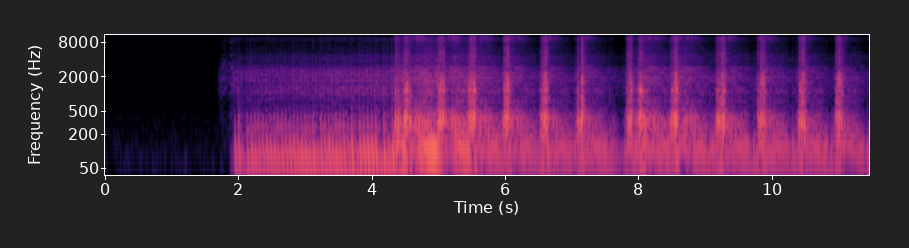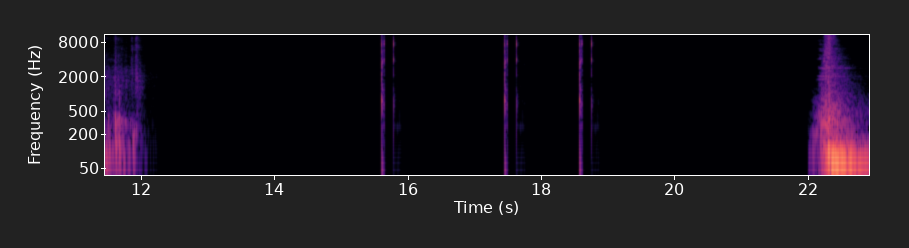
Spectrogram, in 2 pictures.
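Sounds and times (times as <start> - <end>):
motorcycle engine revving: 1.7 - 12.0.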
